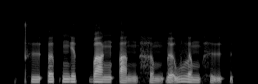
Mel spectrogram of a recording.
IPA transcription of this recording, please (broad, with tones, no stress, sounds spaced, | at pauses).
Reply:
t̪ʰ ɨ˨˦ ʔ ə˦˥ t̚ ŋ e˦˥ p̚ ɓ a˧ ŋ ʔ a˧˩ n h ə˧˩ m ɗ ə̰˧˥ w l ə˧ m h ɨ̰˧˨ ʔ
